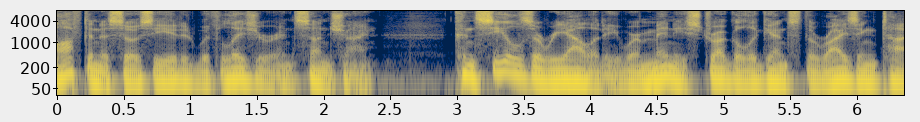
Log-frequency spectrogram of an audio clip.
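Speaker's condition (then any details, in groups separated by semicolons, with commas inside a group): No condition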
